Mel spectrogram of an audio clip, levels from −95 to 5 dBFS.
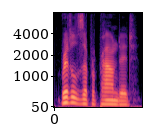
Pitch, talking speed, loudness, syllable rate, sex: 135 Hz, 160 wpm, -19 LUFS, 7.8 syllables/s, male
